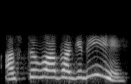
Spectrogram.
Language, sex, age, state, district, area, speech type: Sanskrit, female, 45-60, Karnataka, Mysore, urban, conversation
